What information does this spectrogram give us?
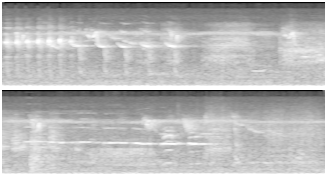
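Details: Birds singing in natural surroundings on the bank of the Mekong river: bright chirps, trills and downslurred whistles, with a long thin whistle held through much of the clip over a steady low rumble.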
